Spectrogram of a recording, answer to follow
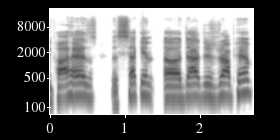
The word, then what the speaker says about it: Pages: And Andy, even though it's spelled Andy Pages, Andy Pages, the second Dodgers drop him, I can't wait to scoop him up.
